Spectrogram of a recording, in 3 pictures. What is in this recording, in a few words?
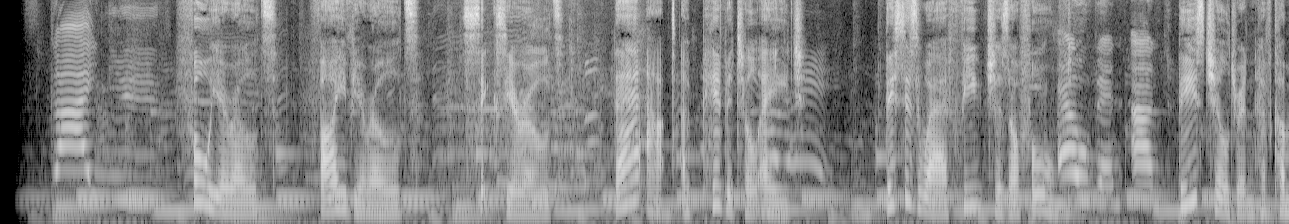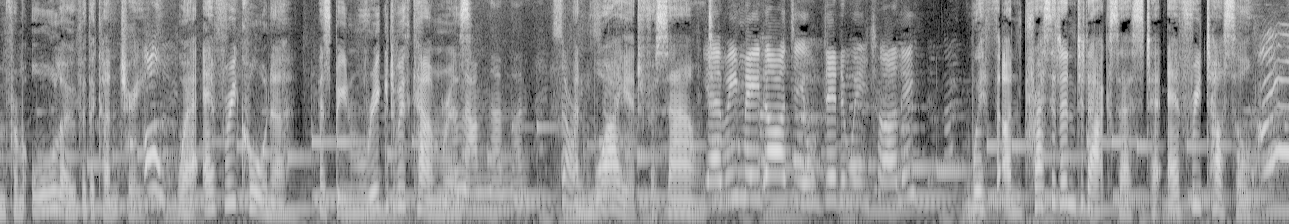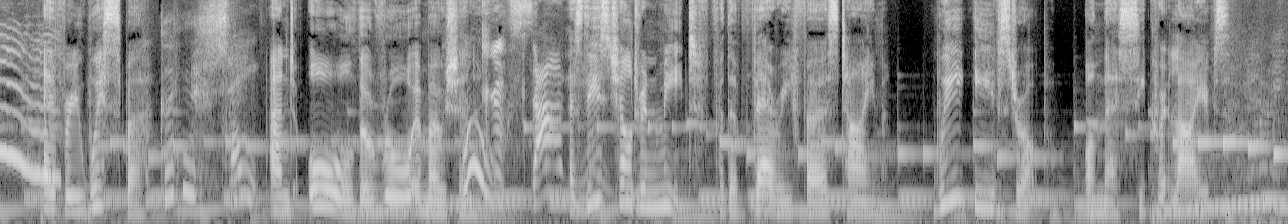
Narration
